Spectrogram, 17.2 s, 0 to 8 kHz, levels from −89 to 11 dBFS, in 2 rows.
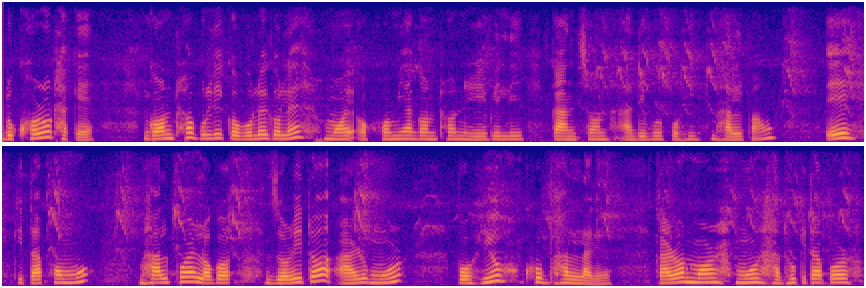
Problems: none marked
